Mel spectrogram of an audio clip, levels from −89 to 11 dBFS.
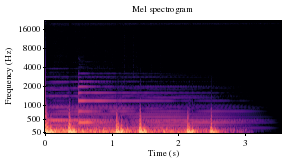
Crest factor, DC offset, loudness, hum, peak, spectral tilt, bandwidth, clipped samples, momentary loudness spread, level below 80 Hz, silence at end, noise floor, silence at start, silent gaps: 12 dB; under 0.1%; -15 LUFS; none; 0 dBFS; -13 dB/octave; 2.3 kHz; under 0.1%; 12 LU; -12 dBFS; 0.9 s; -61 dBFS; 0 s; none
